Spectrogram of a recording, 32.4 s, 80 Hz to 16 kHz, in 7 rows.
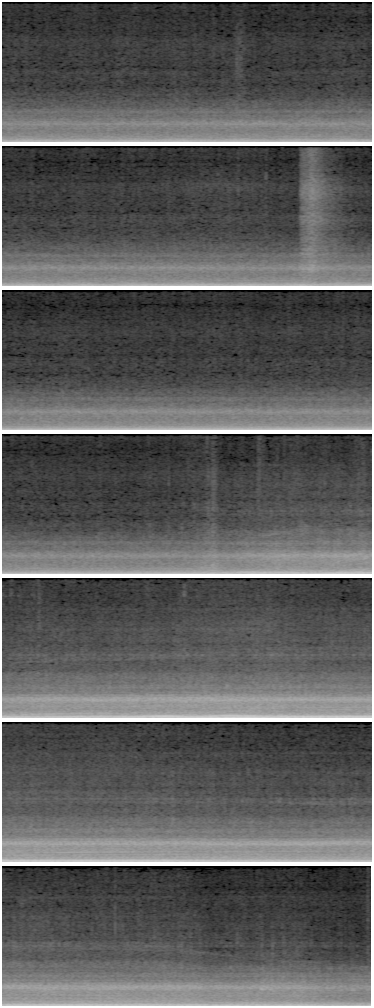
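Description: Karosa B931E city bus heard from inside the passenger cabin: the engine runs steadily, with a short hiss of compressed air about eight seconds in. A little past halfway the sound drops and changes, and whines from the engine and gearbox rise and fall in pitch for several seconds.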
